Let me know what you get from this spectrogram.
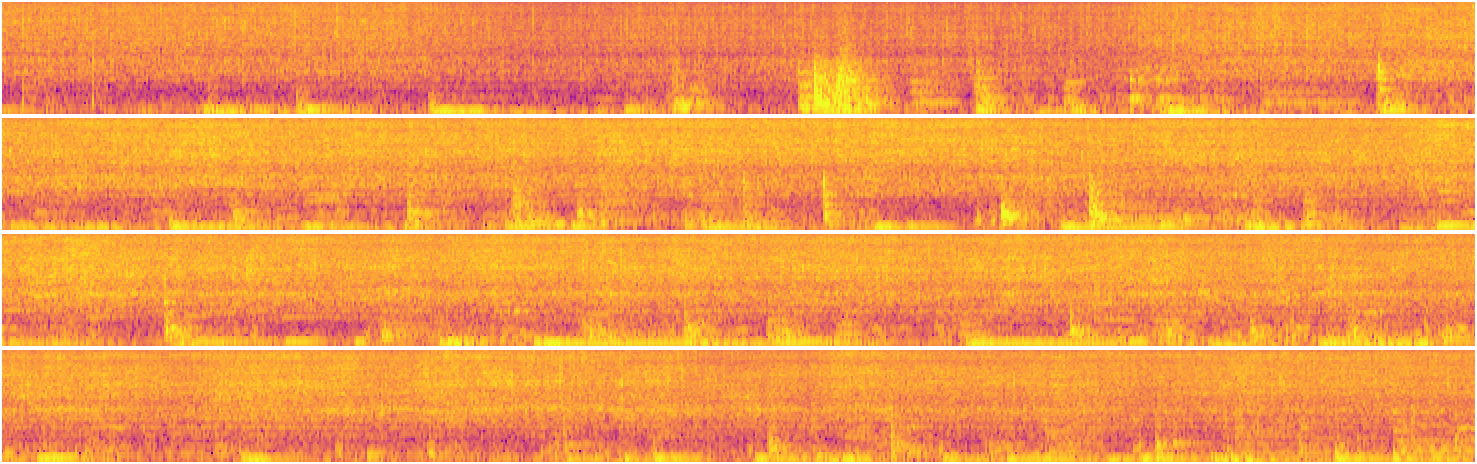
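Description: Food frying in a non-stick pan, first tomatoes and then diced potatoes, sizzling steadily while a wooden spoon stirs and scrapes. There is a sharp knock about four seconds in, and the sizzle is louder from about six seconds on.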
